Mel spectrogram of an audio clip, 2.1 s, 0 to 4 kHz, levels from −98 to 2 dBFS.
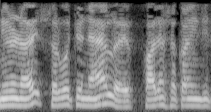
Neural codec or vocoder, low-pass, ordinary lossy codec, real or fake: none; 3.6 kHz; AAC, 16 kbps; real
